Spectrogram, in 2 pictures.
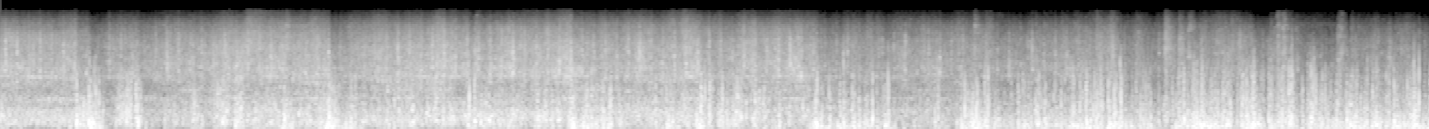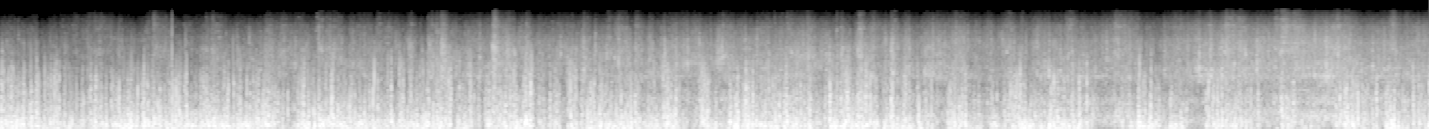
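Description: Passenger train running along the track, heard from a coach window: continuous rail rumble with wheels clattering over rail joints and the rush of passing air. The hiss in the highs softens about eight seconds in.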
